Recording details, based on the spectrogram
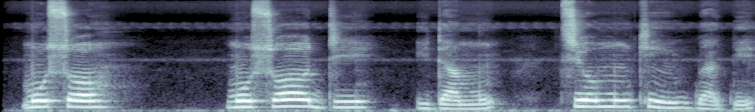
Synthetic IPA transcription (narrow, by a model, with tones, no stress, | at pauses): mo˧sɔ˧ | mo˧sɔ˦di˧ | i˨da˨mũ˨˦ | tʰi˦o˦mũ˦kʰĩ˦˨n̩˧ɡ͡ba˨ɡ͡be˨˦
